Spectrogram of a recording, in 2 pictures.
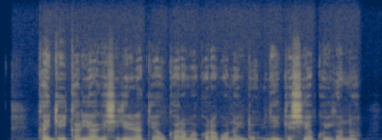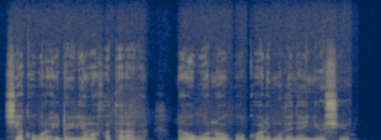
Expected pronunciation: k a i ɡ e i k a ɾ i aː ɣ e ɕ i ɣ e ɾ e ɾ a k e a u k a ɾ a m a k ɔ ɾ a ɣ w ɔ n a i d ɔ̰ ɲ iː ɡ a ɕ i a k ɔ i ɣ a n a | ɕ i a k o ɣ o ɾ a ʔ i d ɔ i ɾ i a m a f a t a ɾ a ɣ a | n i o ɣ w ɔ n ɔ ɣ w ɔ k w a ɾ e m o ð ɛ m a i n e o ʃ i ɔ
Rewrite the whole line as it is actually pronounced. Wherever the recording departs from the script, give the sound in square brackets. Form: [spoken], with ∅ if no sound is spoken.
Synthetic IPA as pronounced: k a i ɡ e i k a ɾ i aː ɣ e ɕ i ɣ e ɾ e ɾ a k e a u k a ɾ a m a k ɔ ɾ a ɣ w ɔ n a i d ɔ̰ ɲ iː ɡ [e] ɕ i a k [o] i ɣ a n a | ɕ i a k o ɣ o ɾ a ʔ i d ɔ i ɾ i a m a f a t a ɾ a ɣ a | n [a] o ɣ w ɔ n ɔ ɣ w ɔ k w a ɾ e m o ð ɛ [ɲ] a i n e o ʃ i ɔ

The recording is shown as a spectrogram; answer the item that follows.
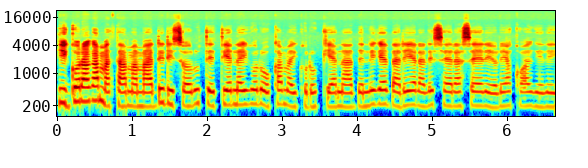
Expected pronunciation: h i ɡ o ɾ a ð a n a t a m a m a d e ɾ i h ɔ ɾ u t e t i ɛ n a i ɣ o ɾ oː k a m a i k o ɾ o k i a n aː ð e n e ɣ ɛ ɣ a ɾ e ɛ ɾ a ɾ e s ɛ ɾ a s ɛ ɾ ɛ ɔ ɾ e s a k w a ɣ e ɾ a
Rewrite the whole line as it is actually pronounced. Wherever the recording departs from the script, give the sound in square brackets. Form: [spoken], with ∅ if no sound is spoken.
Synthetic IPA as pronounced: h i ɡ o ɾ a [ɣ] a [m] a t a m a m a d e ɾ i [s] ɔ ɾ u t e t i ɛ n a i ɣ o ɾ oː k a m a i k o ɾ o k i a n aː ð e n e ɣ ɛ [ð] a ɾ e ɛ ɾ a ɾ e s ɛ ɾ a s ɛ ɾ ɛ ɔ ɾ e [∅] a k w a ɣ e ɾ [e]

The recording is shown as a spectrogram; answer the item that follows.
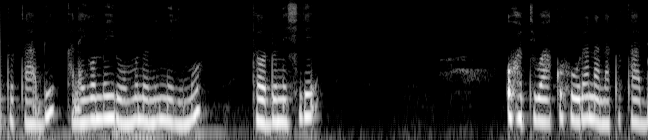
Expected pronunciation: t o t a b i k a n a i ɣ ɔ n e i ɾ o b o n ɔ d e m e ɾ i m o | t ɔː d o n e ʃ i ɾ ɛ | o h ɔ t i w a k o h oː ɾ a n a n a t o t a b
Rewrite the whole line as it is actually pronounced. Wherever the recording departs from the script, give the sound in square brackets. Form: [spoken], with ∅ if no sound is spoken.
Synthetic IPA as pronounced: t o t a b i k a n a i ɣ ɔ [m] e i ɾ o [m] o n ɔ [n] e m e ɾ i m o | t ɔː d o n e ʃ i ɾ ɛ | o h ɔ t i w a k o h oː ɾ a n a n a t o t a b

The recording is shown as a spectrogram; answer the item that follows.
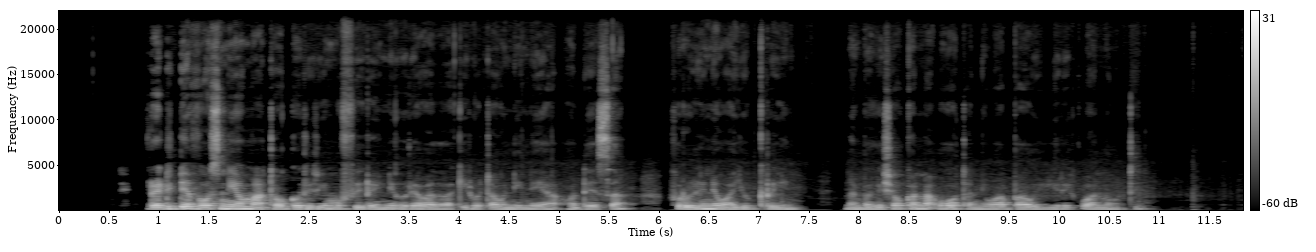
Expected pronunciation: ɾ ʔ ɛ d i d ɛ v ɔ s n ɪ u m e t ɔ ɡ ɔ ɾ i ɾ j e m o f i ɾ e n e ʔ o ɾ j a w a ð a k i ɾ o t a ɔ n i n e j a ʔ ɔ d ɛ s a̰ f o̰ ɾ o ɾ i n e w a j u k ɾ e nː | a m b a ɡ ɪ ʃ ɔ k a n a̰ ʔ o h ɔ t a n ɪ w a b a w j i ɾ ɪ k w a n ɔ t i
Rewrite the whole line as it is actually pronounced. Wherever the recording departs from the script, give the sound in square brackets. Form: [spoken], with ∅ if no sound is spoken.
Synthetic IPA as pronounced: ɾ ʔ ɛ d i d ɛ v ɔ s n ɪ [ɔ] m [a] t ɔ ɡ ɔ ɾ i ɾ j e m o f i ɾ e n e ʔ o ɾ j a w a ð a k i ɾ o t a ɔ n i n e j a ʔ ɔ d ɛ s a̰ f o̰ ɾ o ɾ i n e w a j u k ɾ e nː | a m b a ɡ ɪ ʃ ɔ k a n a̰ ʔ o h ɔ t a n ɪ w a b a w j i ɾ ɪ k w a n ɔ t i

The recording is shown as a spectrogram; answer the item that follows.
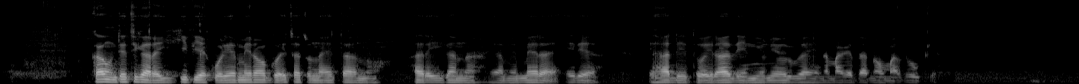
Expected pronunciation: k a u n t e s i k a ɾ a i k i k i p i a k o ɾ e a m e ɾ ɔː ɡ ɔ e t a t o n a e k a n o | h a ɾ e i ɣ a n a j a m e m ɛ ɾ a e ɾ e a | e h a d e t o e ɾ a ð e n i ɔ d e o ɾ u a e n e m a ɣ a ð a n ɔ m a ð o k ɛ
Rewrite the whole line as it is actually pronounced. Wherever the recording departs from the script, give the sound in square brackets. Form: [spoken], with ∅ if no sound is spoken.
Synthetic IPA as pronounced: k a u n t e [t] i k a ɾ a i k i k i p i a k o ɾ e a m e ɾ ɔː ɡ ɔ e t a t o n a e [t] a n o | h a ɾ e i ɣ a n a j a m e m ɛ ɾ a e ɾ e a | e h a d e t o e ɾ a ð e n i ɔ [n] e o ɾ u a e n [a] m a ɣ [ɛ] ð a n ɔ m a ð o k ɛ

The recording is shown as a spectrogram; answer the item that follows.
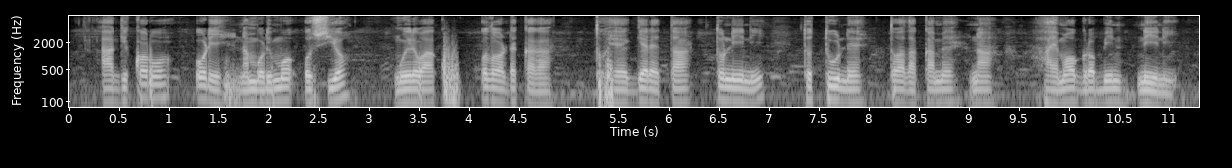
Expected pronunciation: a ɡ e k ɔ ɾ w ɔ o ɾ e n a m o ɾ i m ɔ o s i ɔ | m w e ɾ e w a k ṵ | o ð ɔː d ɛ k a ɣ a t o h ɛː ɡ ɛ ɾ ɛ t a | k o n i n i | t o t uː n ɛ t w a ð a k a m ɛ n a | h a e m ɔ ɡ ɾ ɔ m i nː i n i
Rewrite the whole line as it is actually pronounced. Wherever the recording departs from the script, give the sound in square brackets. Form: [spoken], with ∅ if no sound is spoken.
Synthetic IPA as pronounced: a ɡ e k ɔ ɾ w ɔ o ɾ e n a m o ɾ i m ɔ o s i ɔ | m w e ɾ e w a k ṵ | o ð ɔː d ɛ k a ɣ a t o h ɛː ɡ ɛ ɾ ɛ t a | [t] o n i n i | t o t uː n ɛ t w a ð a k a m ɛ n a | h a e m ɔ ɡ ɾ ɔ [b] i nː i n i

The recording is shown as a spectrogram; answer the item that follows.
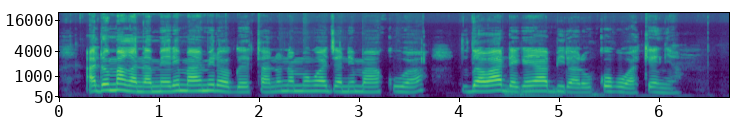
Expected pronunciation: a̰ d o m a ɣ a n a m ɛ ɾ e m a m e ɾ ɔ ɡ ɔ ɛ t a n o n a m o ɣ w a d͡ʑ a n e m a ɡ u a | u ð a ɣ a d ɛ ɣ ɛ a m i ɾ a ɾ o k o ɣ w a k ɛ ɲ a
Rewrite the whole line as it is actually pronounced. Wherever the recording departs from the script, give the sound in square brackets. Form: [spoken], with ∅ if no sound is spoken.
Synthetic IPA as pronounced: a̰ d o m a ɣ a n a m ɛ ɾ e m a m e ɾ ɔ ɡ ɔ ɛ t a n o n a m o ɣ w a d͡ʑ a n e m a [k] u a | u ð a [w] a d ɛ ɣ ɛ a [b] i ɾ a ɾ o k o ɣ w a k ɛ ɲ a

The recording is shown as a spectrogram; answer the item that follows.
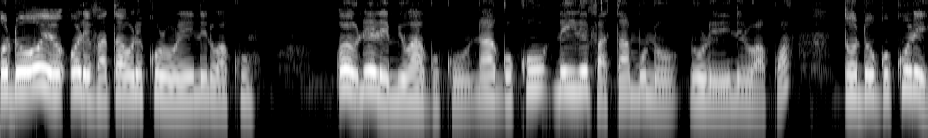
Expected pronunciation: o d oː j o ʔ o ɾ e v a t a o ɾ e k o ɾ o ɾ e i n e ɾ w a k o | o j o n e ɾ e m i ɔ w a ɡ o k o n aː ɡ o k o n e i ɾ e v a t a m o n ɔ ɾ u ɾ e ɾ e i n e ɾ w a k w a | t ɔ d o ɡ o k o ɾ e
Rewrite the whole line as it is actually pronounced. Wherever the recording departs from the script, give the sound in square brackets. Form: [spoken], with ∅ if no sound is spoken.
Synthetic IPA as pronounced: o d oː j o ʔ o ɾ e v a t a o ɾ e k o ɾ o ɾ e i n e ɾ w a k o | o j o n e ɾ e m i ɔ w a ɡ o k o n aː ɡ o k o n e i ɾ e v a t a m o n ɔ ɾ [o] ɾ e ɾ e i n e ɾ w a k w a | t ɔ d o ɡ o k o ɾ e

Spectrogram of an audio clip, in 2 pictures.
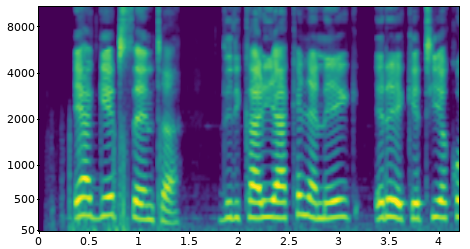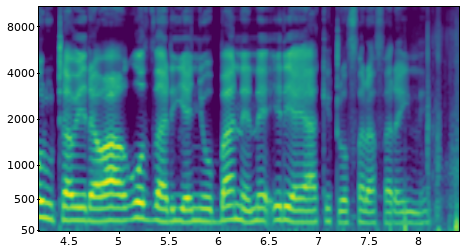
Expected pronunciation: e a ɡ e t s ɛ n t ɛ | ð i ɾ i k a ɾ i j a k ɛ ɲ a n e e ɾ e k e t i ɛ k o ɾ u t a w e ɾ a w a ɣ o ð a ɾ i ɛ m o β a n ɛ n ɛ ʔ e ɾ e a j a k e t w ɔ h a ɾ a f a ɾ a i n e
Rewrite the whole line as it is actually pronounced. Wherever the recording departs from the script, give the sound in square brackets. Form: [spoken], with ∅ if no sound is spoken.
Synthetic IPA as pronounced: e a ɡ e t s ɛ n t [a] | ð i ɾ i k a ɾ i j a k ɛ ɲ a n e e ɾ e k e t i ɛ k o ɾ u t a w e ɾ a w a ɣ o ð a ɾ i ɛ [ɲ] o [b] a n ɛ n ɛ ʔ e ɾ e a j a k e t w ɔ [f] a ɾ a f a ɾ a i n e

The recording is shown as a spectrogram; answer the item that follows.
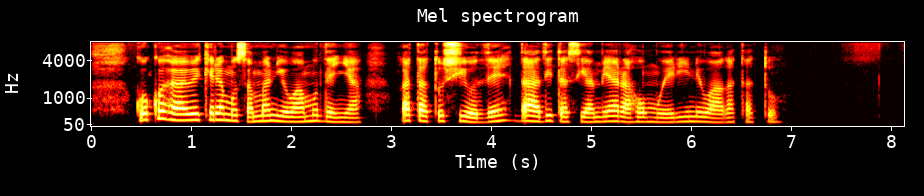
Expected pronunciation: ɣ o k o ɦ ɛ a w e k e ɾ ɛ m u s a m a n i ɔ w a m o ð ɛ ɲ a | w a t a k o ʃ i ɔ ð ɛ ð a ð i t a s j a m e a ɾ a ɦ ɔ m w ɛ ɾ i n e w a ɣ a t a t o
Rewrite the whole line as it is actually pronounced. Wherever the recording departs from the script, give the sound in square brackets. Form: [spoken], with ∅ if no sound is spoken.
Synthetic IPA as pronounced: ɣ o k o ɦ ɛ a w e k e ɾ ɛ m [o] s a m a n i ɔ w a m o ð ɛ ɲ a | [ɣ] a t a [t] o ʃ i ɔ ð ɛ ð a ð i t a s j a m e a ɾ a ɦ ɔ m w ɛ ɾ i n e w a ɣ a t a t o

